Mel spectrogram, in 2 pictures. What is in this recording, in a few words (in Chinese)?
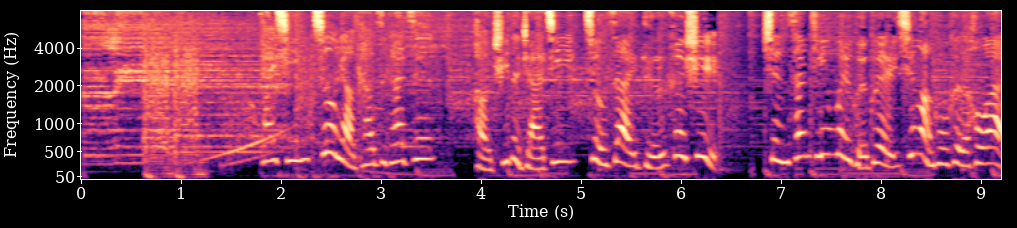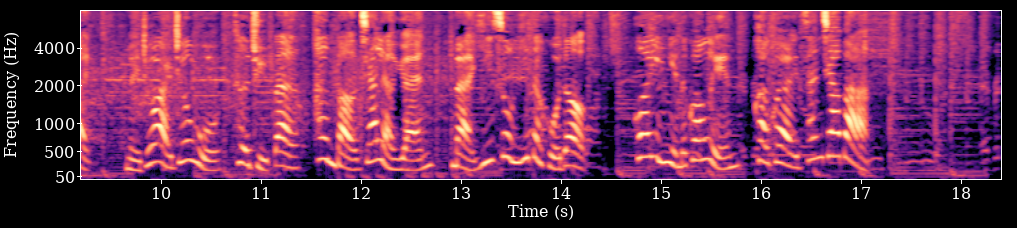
促销, peiyin; 德克士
